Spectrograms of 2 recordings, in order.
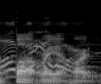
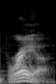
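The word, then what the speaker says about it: Bareahard: So there is a Berahard. See, it sounded like to me that you're saying Brea, not Berea.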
